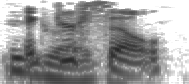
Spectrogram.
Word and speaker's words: Yggdrasil: Might as well be Yggdrasil, or however you pronounce that. – Yggdrasil.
